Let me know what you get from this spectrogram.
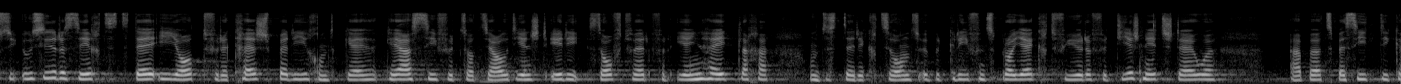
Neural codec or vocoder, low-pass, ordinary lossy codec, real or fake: none; none; none; real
